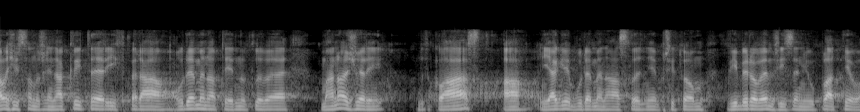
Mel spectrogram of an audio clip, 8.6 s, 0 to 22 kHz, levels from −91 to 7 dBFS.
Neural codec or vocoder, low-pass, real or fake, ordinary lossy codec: codec, 16 kHz, 4.8 kbps, FACodec; 7.2 kHz; fake; AAC, 64 kbps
